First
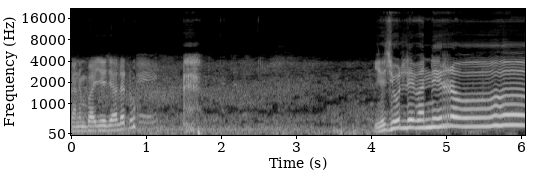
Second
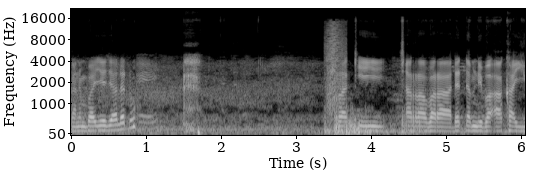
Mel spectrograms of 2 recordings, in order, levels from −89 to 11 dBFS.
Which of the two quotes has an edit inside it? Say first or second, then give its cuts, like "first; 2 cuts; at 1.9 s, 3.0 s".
second; 1 cut; at 3.5 s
